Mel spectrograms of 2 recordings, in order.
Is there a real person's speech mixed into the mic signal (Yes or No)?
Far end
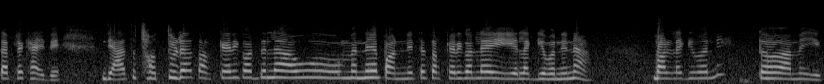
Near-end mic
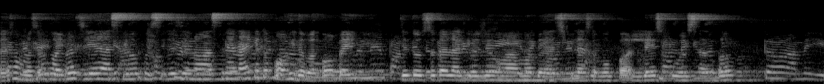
Yes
